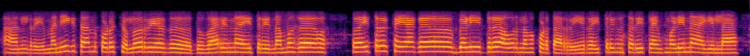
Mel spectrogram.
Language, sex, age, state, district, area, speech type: Kannada, female, 45-60, Karnataka, Dharwad, rural, conversation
